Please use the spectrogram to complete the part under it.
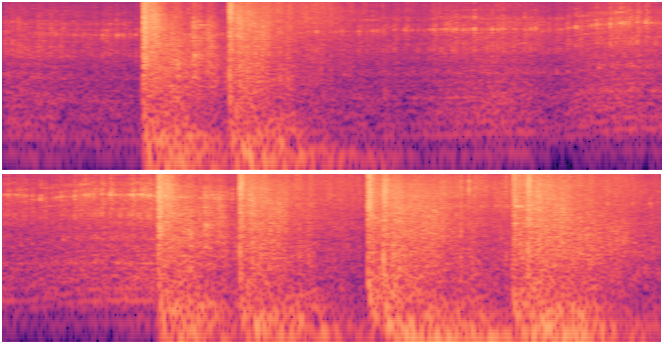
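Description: Explosions boom heavily during a battle.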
